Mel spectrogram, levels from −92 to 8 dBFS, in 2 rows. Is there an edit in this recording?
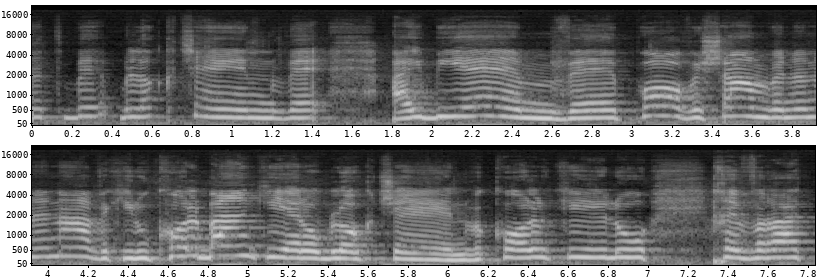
no; 0 cuts

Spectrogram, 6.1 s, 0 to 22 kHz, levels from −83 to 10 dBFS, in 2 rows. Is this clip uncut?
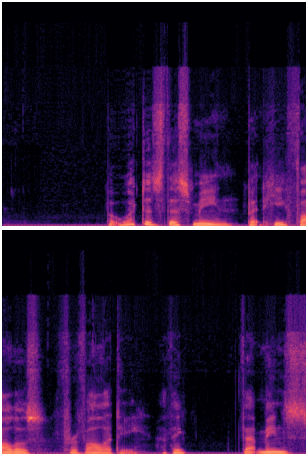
no; 3 cuts; at 2.4 s, 2.8 s, 4.6 s

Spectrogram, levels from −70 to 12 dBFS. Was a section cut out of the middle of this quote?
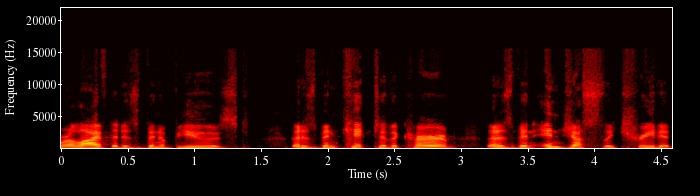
no; 0 cuts

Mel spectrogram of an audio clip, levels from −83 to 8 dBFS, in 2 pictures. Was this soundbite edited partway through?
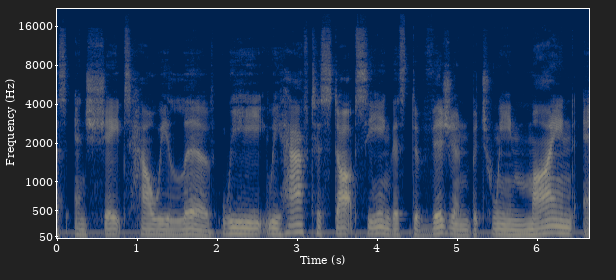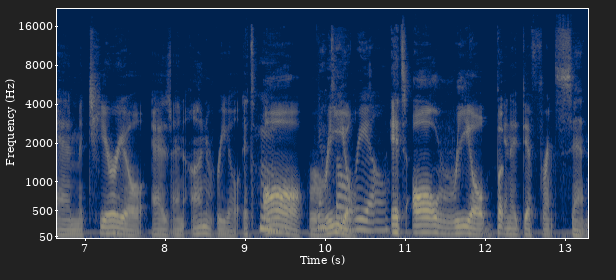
yes; 2 cuts; at 8.1 s, 12.2 s

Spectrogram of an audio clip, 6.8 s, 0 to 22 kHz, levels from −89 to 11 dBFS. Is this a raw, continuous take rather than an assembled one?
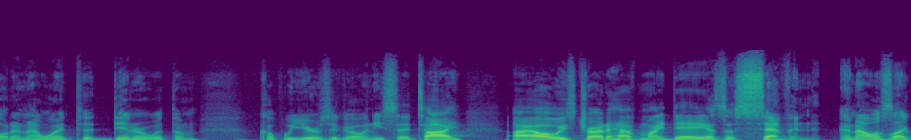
yes; 0 cuts

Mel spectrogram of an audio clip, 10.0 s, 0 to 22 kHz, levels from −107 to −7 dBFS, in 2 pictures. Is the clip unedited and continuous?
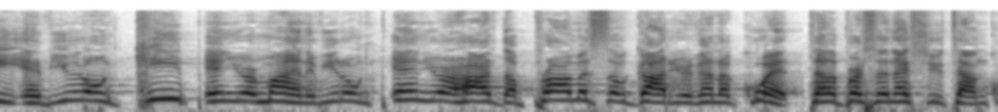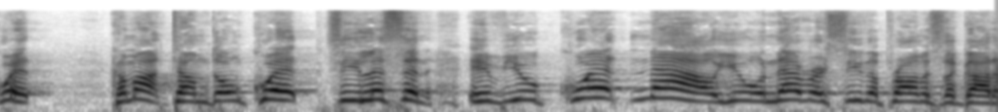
no; 5 cuts; at 1.9 s, 4.0 s, 4.9 s, 5.3 s, 6.6 s

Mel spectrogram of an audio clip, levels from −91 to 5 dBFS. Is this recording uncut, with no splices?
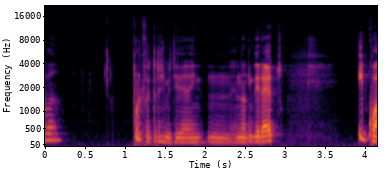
no; 2 cuts; at 1.2 s, 2.5 s

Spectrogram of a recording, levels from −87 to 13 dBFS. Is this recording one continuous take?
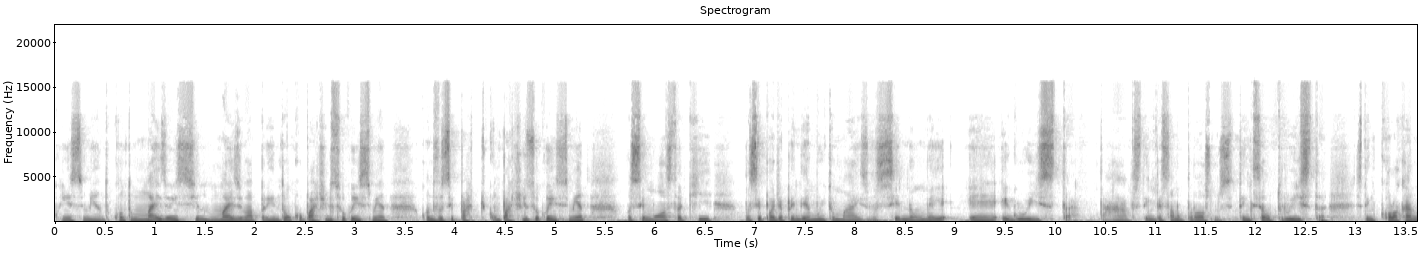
yes; 0 cuts

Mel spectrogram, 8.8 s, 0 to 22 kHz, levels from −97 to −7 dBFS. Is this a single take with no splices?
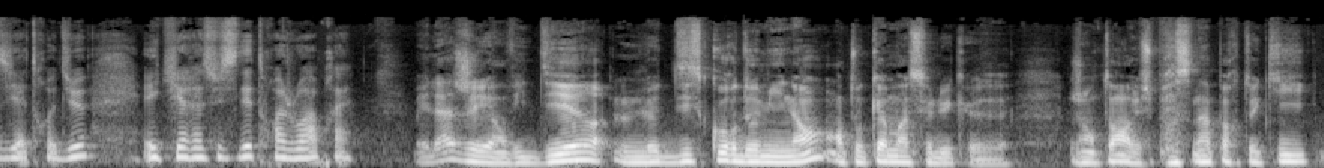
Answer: yes; 0 cuts

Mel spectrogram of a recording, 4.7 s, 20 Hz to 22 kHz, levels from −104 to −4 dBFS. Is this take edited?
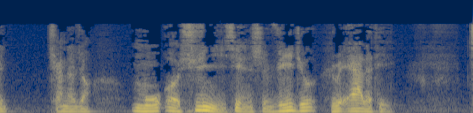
yes; 1 cut; at 3.3 s

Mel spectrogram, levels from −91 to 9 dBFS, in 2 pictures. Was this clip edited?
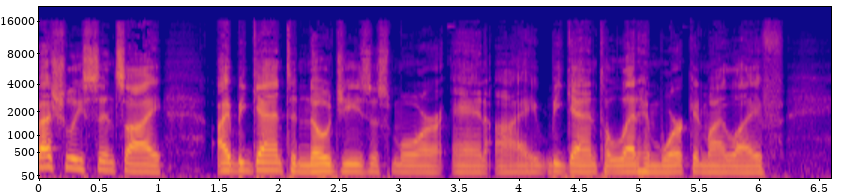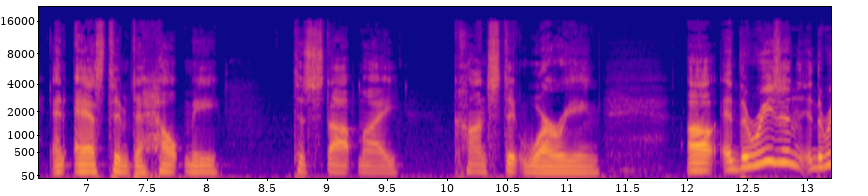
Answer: yes; 1 cut; at 4.2 s

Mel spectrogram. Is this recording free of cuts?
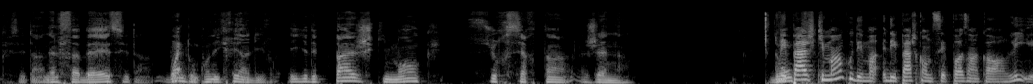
yes; 0 cuts

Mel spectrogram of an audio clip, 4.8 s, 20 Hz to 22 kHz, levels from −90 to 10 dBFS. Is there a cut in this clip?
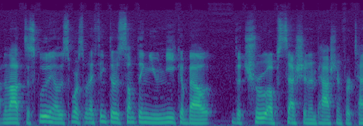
no; 0 cuts

